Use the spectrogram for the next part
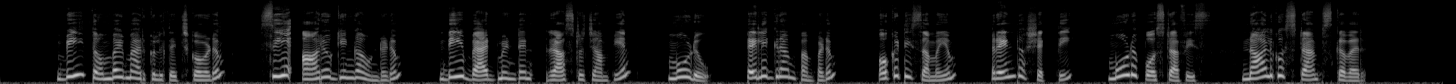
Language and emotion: Telugu, neutral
